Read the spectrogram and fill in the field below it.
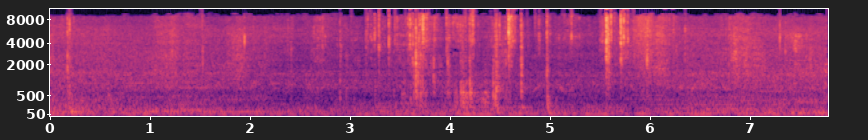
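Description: Smart key for a 2024 Honda CR-V 2.0 RS Hybrid jangles on its ring in close, bright metallic clinks, busiest in the middle of the clip, over a low steady background hum.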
